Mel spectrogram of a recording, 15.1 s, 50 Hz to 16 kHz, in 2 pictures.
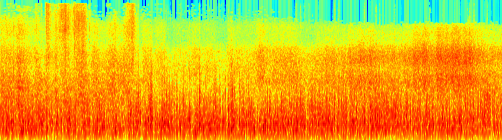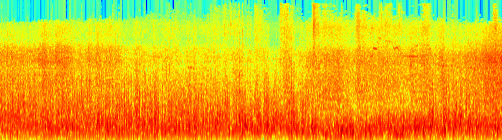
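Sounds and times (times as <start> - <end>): surf breaking on shingle: 0.0 - 2.4, 9.6 - 15.0
wind on microphone: 0.0 - 15.0.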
